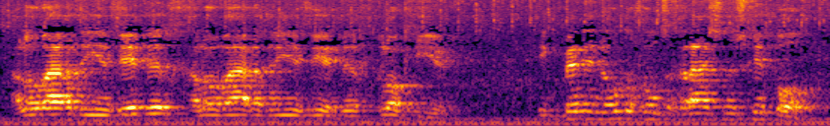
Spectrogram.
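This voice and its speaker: An actor playing a tense police adjutant in a radio crime drama, giving clipped calls and orders. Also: male voice, medium pitch, a little fast, lightly acted. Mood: tense, businesslike. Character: tense male police adjutant commanding an arrest team. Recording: roomy, distant, noisy garage scene.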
